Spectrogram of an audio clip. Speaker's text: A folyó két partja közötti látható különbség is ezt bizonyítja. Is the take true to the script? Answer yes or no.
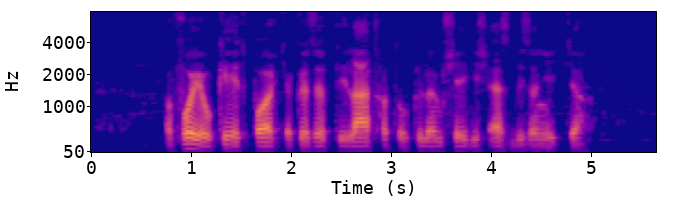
yes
